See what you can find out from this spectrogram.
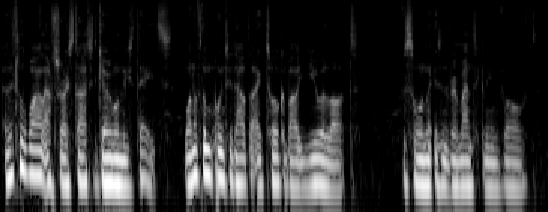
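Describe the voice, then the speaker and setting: A man playing a smitten, shy and teasing young best friend in a romantic audio roleplay, speaking softly and intimately with some hesitation. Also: fairly low pitch, fairly even intonation, brisk, close to an everyday voice. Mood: nervous, tender.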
